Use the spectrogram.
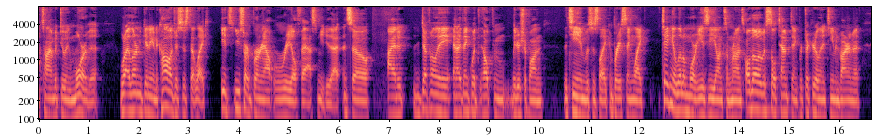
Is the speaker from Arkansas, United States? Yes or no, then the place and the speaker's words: no; Doylestown, Pennsylvania, United States; I am, was originally from the northern burbs in a, eh, of Philly in a town called Doylestown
